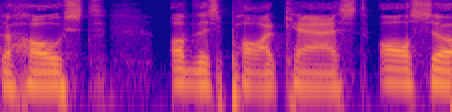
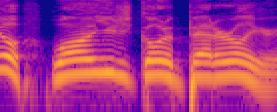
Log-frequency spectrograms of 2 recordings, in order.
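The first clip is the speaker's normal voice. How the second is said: mocking advice; 6 semitones higher, 7 dB louder, faster than usual. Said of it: "Everybody's telling me".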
